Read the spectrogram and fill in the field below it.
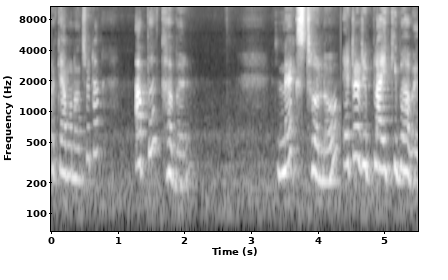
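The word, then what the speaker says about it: apa khabar: তো এটার উচ্চারণ হবে আপা খবর। আপা মানে কি, খবর মানে নিউজ। তো এটাকে ওরা বলে কেমন আছেন বা কেমন আছে, এটা আপা খবর।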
